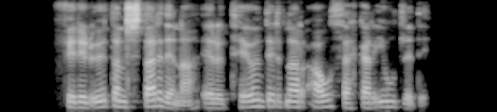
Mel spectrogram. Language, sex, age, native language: Icelandic, male, 20-29, Icelandic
